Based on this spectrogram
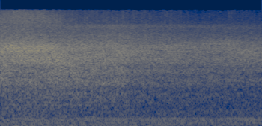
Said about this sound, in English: The ambient noises at the pad. It's the best.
